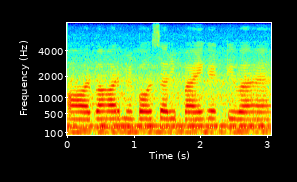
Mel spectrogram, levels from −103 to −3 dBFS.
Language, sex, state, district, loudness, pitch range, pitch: Hindi, female, Chhattisgarh, Raipur, -15 LUFS, 185-190 Hz, 185 Hz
